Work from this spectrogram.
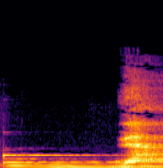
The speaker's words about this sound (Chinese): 柚子味道的虾球端上来了，…打了一个饱嗝。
